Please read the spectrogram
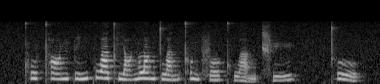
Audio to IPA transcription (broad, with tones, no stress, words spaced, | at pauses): kʰu˧˥ t̪ʰɑ˥ŋ pi˧˥ŋkwä˥t̪ʰjɑ˧˥ŋ lɑ˥ŋt̪wa˧˥nkʰʊ˥˩ŋfo˧˥ʊ̯ kʰwa̰˨˩n t͡ɕʰy˧˥ | t̪ʰu˥˩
